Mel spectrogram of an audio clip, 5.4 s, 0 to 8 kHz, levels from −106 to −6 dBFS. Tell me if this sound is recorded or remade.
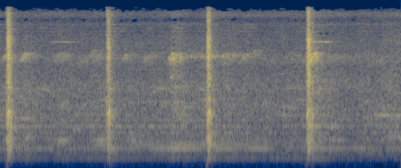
recorded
